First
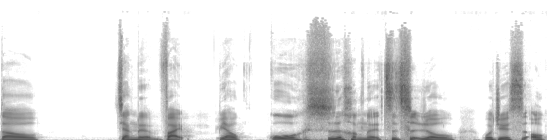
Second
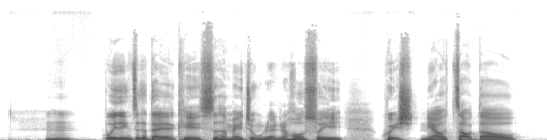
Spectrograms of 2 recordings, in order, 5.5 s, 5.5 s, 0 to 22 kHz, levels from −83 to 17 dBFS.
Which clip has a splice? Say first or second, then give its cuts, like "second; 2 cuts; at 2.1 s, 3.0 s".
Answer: first; 1 cut; at 1.1 s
